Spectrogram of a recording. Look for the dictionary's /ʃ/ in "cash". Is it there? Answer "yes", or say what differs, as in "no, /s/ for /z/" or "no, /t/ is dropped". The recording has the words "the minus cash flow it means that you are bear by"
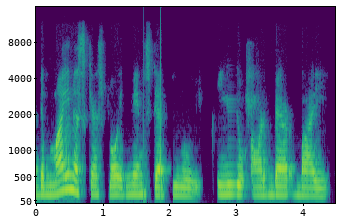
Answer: no, /s/ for /ʃ/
